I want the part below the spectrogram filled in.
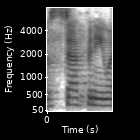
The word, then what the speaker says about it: Stefanie: So Stefanie with an F um, Overstreet on Instagram.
